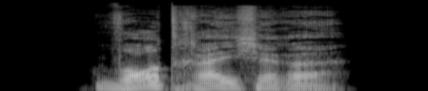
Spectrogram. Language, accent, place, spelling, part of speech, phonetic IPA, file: German, Germany, Berlin, wortreichere, adjective, [ˈvɔʁtˌʁaɪ̯çəʁə], De-wortreichere.ogg
- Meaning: inflection of wortreich: 1. strong/mixed nominative/accusative feminine singular comparative degree 2. strong nominative/accusative plural comparative degree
